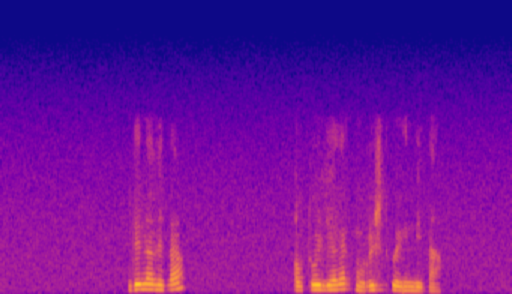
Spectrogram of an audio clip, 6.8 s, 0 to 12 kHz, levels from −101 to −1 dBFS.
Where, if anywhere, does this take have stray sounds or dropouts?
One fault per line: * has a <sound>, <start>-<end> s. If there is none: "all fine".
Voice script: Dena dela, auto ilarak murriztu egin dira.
all fine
